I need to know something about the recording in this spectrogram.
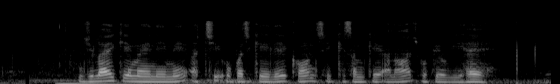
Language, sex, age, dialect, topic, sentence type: Hindi, male, 41-45, Garhwali, agriculture, question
